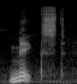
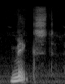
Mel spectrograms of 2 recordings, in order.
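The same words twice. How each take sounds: No difference in how they are said.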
